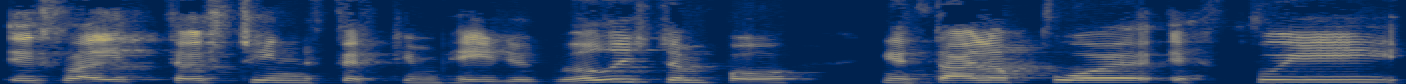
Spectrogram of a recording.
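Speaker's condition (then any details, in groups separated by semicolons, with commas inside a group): Deafness; lifelong, cannot use audio-only resources or screen readers; speaks unaided, ai transcription needed adapting to own voice, cannot understand own recorded speech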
